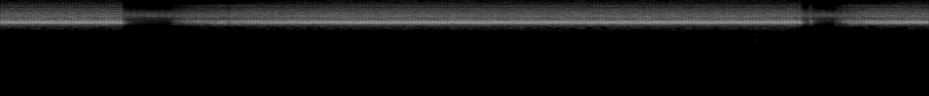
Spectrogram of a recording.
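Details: Grasshoppers keep up a constant high, hissing trill with fast regular pulses, interrupted by short quiet gaps around two and twelve seconds; no music or voices.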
